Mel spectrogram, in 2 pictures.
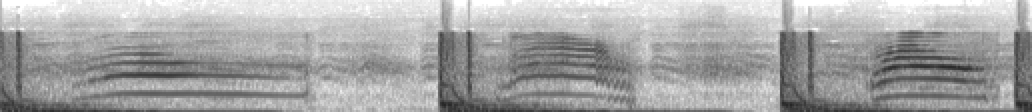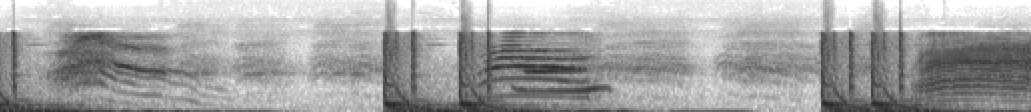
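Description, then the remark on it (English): Six loud cat meows and yowls in quick succession as cats are fired from a cat launcher at crows, each one kicked off by a sharp thump, with brief gaps between the bursts and no talking. “It's not a gun. It's a cat launcher!”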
